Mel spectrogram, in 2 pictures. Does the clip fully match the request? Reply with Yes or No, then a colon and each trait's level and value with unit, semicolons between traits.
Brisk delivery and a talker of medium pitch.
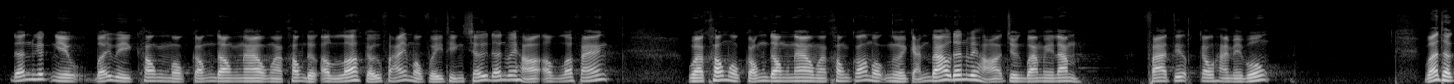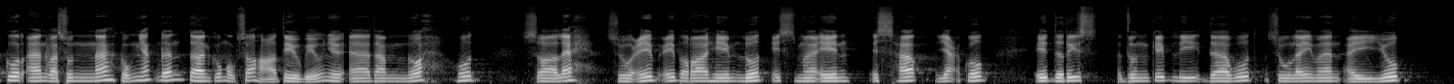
No: slow, 165 wpm; medium, 155 Hz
